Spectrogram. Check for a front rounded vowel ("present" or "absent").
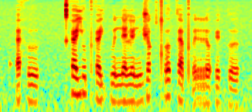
present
